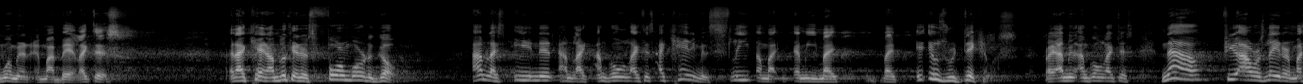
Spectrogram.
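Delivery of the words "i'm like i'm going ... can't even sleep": ordinary delivery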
